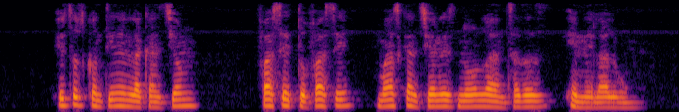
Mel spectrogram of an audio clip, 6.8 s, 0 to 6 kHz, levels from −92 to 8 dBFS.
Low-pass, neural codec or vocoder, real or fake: 5.4 kHz; none; real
